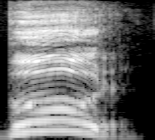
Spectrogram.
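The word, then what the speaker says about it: Boer: Dear people in the chat, especially you English wankers, it's pronounced boor. Boor. There you go.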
